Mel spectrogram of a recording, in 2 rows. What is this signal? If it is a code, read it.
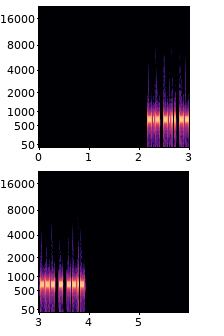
Morse code, heard as a keyed tone, about 46 wpm, 700 Hz. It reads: KB0TQ
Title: USA Call Signs - 5 Characters - Repeated 3x - 45wpm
